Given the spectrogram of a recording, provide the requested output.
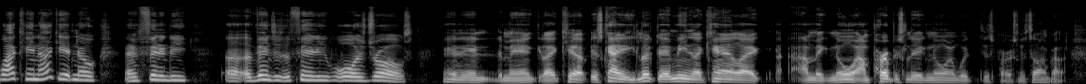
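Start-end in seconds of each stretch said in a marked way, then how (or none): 0.0-4.1 mock-pleading little boy voice, much higher. Retelling a young boy asking an old man on the phone, imitating a pleading little boy. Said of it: "the little boy's pleading".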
